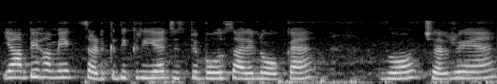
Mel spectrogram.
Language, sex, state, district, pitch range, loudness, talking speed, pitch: Hindi, female, Punjab, Pathankot, 275-310 Hz, -14 LUFS, 205 wpm, 295 Hz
